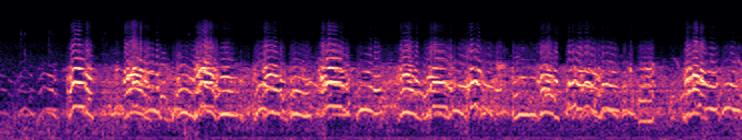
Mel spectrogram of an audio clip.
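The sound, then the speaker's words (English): A flock of tundra swans calls continuously, overlapping high-pitched, squeaky honks in a busy chorus, steady with no voices present. “It's like a squeaky Canada goose.”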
